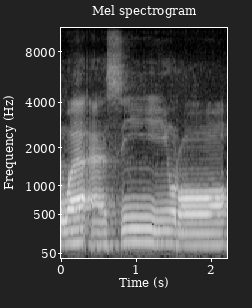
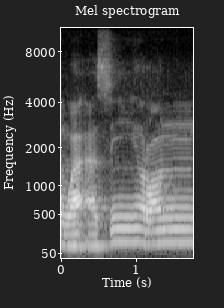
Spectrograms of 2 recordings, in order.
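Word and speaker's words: أَسِيرًا: Saat berhenti, dibaca wa asira, mad iwad. Jangan dibaca wa asiran.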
